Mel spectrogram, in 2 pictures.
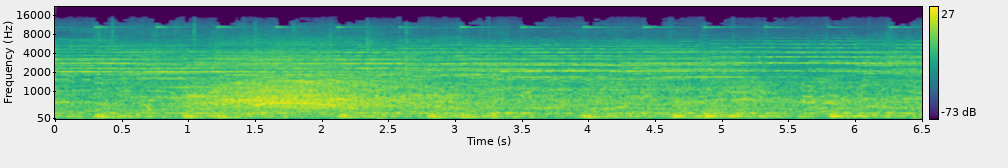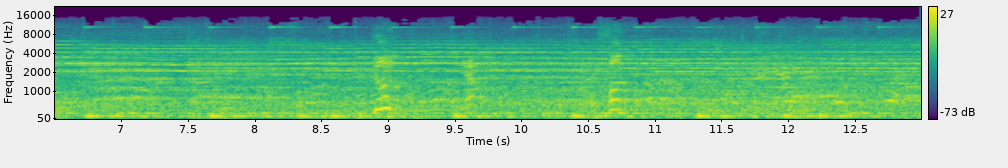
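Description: Music with a steady low drum beat and a fast, regular high tick over sustained tones, with crowd noise swelling about a second in. A few sharp knocks come near the end.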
